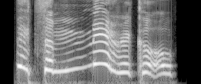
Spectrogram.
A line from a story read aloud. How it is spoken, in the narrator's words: cried the Duchess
